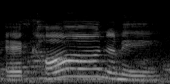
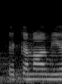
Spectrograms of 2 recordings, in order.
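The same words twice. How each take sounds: First: The stressed vowel is clearly lengthened. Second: The stressed vowel is not lengthened.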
